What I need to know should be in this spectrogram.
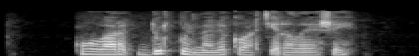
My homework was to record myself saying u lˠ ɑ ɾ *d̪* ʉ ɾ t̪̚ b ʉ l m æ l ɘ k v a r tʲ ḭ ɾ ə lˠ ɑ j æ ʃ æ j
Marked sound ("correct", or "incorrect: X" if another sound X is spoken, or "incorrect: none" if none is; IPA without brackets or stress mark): correct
